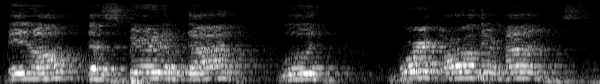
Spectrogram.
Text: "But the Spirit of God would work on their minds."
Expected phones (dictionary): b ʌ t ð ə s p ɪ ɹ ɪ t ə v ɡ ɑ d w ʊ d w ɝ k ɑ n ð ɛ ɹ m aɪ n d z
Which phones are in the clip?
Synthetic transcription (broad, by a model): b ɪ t ð ə s p ɪ ɹ ɪ t ə v ɡ ɑ d w ʊ d w ɝ k ɑ l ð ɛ ɹ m aɪ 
